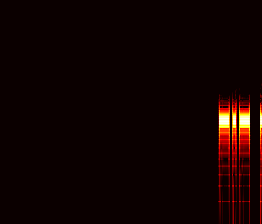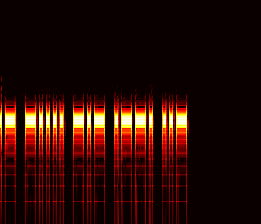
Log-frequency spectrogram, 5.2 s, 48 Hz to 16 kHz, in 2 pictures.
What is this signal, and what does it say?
Morse code, heard as a keyed tone, about 36 wpm, 700 Hz. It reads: KA6KPU
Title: USA Call Signs - 6 Characters - 35wpm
